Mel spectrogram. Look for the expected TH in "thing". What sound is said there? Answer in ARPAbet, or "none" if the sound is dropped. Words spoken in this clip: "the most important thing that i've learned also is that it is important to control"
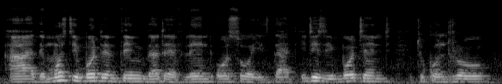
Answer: TH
